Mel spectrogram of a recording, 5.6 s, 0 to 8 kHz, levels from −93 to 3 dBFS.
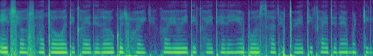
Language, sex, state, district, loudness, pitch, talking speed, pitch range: Hindi, female, Uttar Pradesh, Jyotiba Phule Nagar, -22 LUFS, 220 Hz, 245 wpm, 220-225 Hz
